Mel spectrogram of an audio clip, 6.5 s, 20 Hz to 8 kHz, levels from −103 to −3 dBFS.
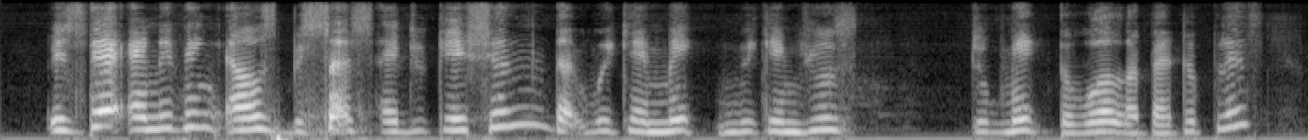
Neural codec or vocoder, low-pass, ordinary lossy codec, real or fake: codec, 44.1 kHz, 2.6 kbps, SNAC; 7.2 kHz; none; fake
